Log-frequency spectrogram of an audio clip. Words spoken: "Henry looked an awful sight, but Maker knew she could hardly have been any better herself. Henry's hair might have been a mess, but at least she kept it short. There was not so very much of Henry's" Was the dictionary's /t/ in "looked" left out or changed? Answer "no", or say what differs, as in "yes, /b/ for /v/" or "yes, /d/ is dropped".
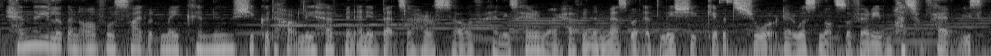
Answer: yes, /t/ is dropped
